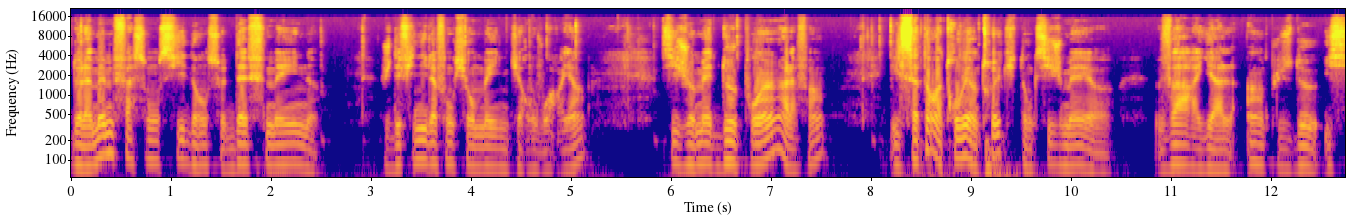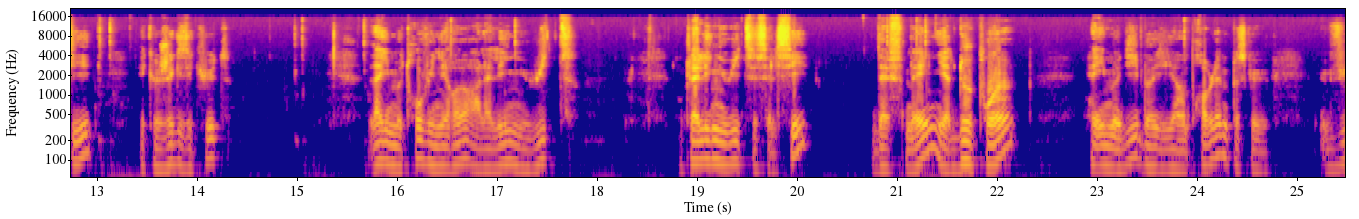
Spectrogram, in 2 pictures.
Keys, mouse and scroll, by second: 2.8-3.9 drag, 4.7 click, 5.8 click, 8.0 click, 12.9 click, 15.0 click, 16.5 click, 19.5-20.8 drag, 21.1 click, 23.8-25.4 drag.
